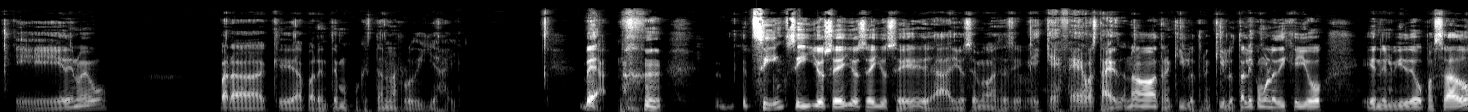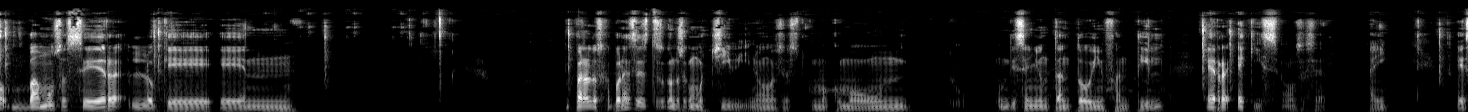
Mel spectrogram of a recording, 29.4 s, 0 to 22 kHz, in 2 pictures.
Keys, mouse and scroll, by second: 0.7 e, 3.8 click, 4.6-6.9 middle drag, 7.3 scroll down 1, 7.6-10.1 middle drag, 10.2 scroll up 2, 11.3 shift+middle click, 11.9 shift+scroll up 2, 12.2 shift+middle click, 13.2 ctrl+r, 13.7 ctrl+click, 14.7 click, 15.0 middle click, 15.5 ctrl+Tab, 16.2 click, 17.0 ctrl+Tab, 18.1 click, 18.5 shift+right click, 18.9 shift+right click, 19.4 shift+right click, 19.7-20.8 shift+middle drag, 21.1 e, 23.4 click, 26.2 middle click, 27.5 r, 27.7 x, 29.2 click.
